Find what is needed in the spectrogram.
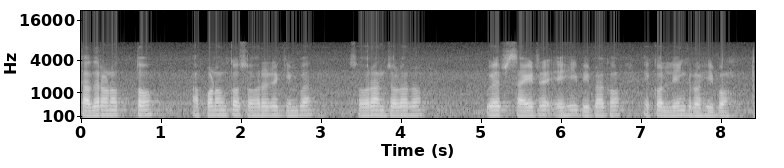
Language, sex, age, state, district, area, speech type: Odia, male, 45-60, Odisha, Kandhamal, rural, read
